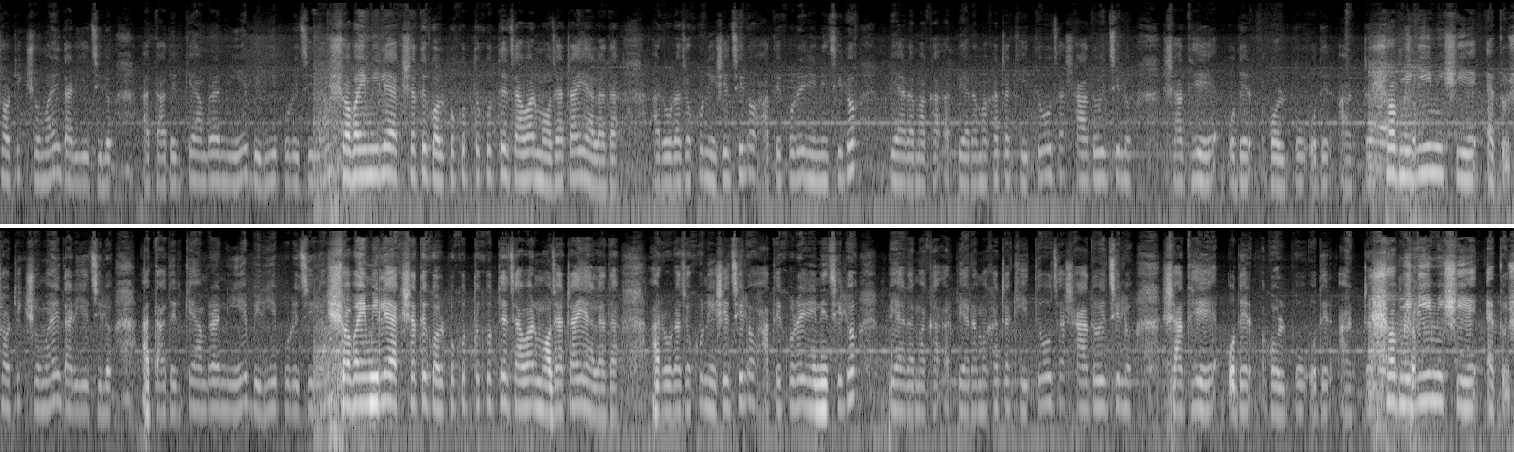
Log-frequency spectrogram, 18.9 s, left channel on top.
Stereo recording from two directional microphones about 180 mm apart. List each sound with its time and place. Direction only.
0.3 s speech: 50° right (ahead or behind)
11.3 s speech: centre (ahead or behind)
13.1 s speech: 50° right (ahead or behind)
